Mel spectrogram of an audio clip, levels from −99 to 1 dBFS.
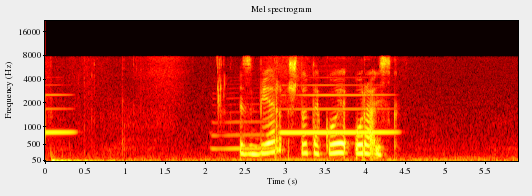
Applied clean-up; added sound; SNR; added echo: none; Wind instrument, woodwind instrument; 8 dB; none.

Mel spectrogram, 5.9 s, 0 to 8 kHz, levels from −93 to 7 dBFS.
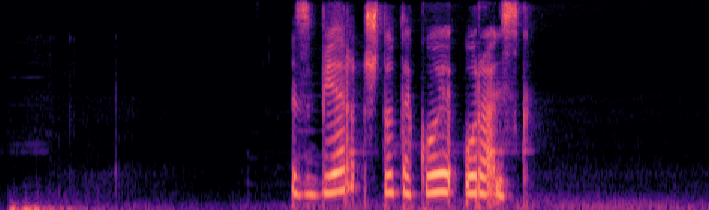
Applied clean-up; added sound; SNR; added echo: neural mask model DeepFilterNet 3.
